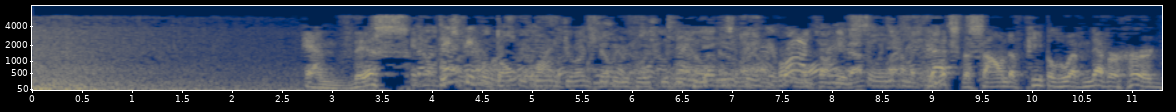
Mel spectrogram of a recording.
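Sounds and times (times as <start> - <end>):
car bomb exploding with broadband roar and heavy low rumble: 0.0 - 2.7
speech: 2.7 - 11.2
laughter: 3.8 - 9.5.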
